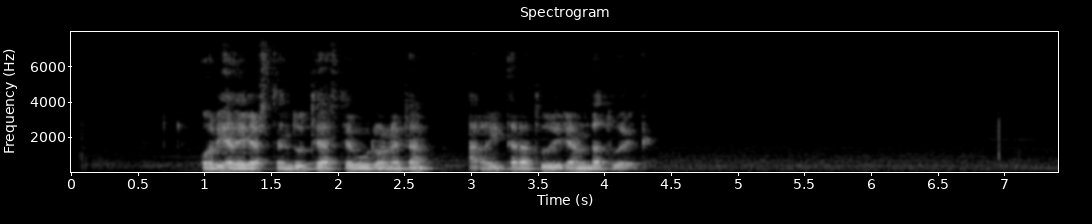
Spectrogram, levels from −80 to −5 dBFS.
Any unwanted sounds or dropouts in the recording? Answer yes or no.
no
